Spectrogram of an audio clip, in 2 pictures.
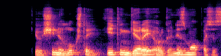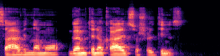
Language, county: Lithuanian, Klaipėda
